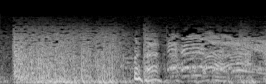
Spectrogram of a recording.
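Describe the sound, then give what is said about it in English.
A color crackling ball firework with a long fuse, tossed after lighting, pops and sizzles in a loud, dense rush of rapid crackles that never lets up, while a voice briefly chuckles over the noise partway through. “It's the color crackling ball.”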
